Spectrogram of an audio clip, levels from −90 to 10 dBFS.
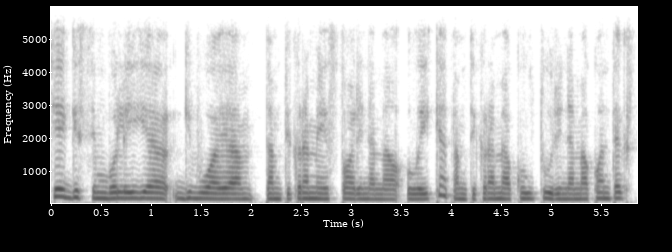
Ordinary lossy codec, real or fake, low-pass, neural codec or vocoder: Opus, 16 kbps; real; 5.4 kHz; none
